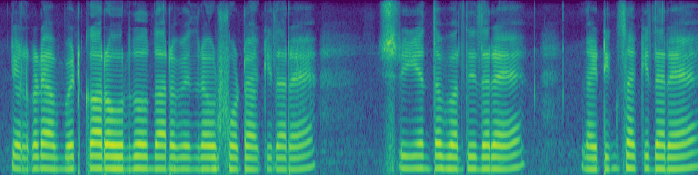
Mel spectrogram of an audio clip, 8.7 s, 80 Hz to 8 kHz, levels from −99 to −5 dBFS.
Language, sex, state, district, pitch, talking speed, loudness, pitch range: Kannada, female, Karnataka, Shimoga, 195 Hz, 95 wpm, -21 LUFS, 190-200 Hz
